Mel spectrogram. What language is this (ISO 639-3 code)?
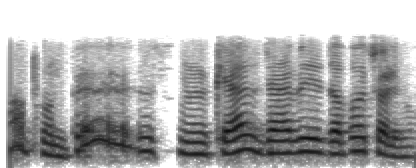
ori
